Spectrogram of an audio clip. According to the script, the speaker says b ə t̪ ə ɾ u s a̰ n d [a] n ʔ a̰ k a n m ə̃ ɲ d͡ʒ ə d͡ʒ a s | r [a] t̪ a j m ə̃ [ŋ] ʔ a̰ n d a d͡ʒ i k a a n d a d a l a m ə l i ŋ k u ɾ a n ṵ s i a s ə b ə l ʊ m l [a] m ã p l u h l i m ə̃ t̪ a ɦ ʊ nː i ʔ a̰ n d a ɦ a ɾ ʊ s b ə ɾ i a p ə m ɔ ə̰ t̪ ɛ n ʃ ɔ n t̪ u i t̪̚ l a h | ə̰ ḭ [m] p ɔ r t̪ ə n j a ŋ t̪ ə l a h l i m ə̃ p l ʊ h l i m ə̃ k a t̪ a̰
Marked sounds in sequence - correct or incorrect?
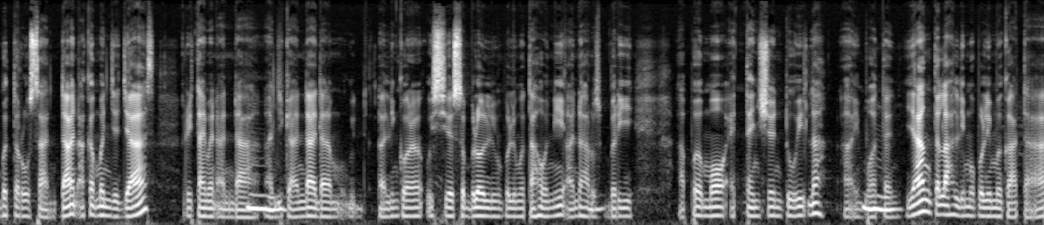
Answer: correct, incorrect: i, incorrect: n, incorrect: i, correct

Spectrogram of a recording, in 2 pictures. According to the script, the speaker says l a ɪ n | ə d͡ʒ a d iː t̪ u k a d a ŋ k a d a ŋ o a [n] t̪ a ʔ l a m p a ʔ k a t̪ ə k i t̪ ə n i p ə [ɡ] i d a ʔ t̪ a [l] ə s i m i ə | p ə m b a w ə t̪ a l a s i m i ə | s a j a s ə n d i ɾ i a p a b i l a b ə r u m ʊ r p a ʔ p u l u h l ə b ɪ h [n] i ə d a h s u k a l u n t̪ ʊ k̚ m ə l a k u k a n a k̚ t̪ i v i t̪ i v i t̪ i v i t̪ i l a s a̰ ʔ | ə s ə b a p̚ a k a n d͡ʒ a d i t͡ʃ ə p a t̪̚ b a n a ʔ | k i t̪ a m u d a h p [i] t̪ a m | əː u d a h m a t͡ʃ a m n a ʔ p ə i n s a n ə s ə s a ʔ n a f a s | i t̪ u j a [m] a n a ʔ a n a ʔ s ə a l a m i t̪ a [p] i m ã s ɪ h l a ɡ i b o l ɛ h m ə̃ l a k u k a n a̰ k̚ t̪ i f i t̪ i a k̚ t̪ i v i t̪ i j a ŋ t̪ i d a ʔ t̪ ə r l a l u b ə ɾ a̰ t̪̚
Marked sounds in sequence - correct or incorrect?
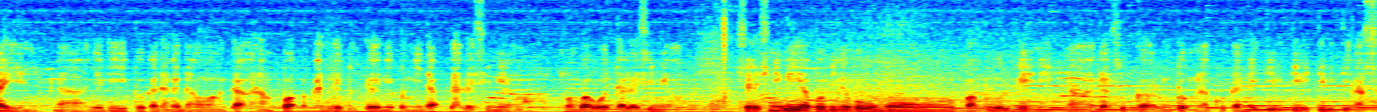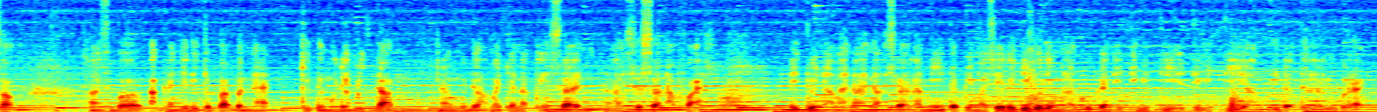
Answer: incorrect: ŋ, incorrect: ŋ, correct, correct, correct, incorrect: ŋ, correct

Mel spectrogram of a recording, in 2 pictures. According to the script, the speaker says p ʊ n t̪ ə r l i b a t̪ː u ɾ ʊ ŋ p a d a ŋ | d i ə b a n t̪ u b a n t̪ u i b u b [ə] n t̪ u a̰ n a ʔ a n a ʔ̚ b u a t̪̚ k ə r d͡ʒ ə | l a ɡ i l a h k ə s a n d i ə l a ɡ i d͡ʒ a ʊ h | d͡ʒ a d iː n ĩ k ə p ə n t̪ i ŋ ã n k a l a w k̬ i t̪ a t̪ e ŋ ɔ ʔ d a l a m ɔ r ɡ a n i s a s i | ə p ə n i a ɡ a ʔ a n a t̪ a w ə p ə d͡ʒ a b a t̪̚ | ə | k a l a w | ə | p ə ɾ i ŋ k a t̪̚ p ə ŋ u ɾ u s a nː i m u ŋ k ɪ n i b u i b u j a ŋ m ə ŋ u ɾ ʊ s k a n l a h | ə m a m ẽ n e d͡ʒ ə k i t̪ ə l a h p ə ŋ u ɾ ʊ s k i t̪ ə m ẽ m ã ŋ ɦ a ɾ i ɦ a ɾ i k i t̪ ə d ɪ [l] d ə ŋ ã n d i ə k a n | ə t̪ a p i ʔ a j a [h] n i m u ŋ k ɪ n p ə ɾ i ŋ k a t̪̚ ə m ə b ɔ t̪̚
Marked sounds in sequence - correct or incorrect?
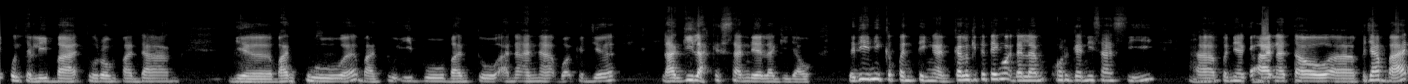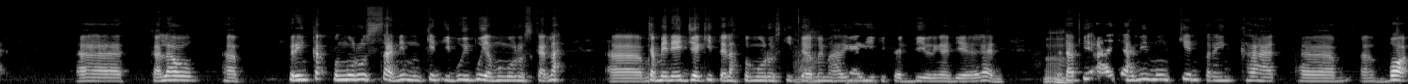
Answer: incorrect: a, correct, correct

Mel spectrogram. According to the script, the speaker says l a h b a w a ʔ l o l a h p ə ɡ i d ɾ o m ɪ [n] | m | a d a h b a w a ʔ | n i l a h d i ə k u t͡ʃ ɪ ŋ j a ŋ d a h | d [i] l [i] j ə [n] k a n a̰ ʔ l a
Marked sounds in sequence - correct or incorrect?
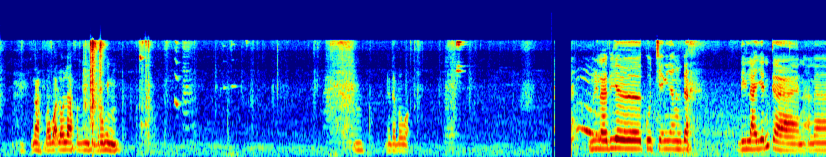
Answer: incorrect: ŋ, correct, incorrect: a, correct

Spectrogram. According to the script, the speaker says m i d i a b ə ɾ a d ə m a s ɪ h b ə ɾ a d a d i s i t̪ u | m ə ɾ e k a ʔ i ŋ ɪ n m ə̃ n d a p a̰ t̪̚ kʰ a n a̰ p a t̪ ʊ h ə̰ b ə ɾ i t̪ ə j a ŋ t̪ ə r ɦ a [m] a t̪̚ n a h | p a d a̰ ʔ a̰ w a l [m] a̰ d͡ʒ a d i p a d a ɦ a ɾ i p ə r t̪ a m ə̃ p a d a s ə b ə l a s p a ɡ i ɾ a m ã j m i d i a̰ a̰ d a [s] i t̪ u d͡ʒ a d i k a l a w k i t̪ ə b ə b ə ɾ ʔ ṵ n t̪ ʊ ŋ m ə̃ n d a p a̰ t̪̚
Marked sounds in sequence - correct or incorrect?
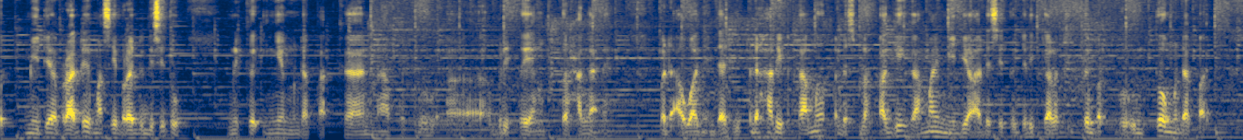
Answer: incorrect: ŋ, incorrect: ɲ, correct

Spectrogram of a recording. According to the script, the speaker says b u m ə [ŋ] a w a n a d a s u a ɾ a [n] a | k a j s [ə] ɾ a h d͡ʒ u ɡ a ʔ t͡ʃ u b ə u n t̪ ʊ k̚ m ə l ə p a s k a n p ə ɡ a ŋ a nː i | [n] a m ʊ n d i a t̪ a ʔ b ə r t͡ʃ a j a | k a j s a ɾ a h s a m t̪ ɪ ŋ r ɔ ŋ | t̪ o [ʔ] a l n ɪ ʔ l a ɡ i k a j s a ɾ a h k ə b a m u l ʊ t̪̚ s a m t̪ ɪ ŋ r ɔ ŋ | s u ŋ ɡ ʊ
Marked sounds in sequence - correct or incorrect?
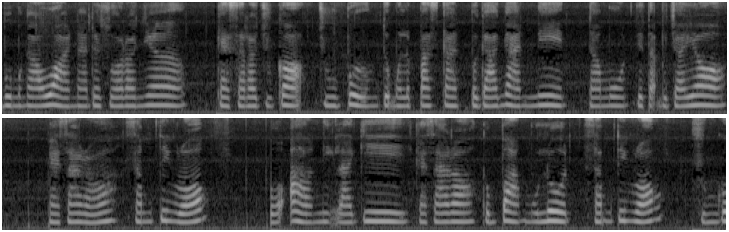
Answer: correct, incorrect: ɲ, incorrect: a, correct, correct

